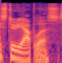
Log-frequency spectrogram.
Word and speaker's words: Studiopolis: I say Studiopolis. – Studiopolis. – You know what, guys? I just say lights, camera, action. – Because it's like Metropolis. It's you say Metropolis.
